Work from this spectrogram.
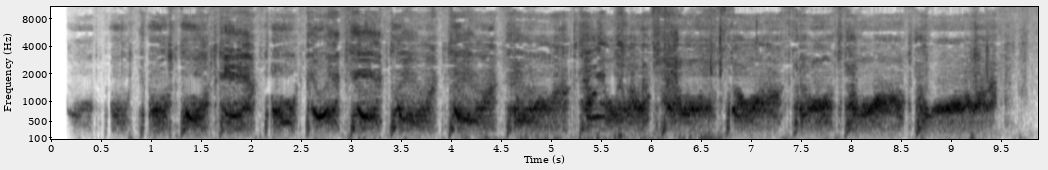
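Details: Peccary grunting in a steady run of about fifteen short, hoarse, rough bursts over ten seconds, each a low guttural pulse separated by brief gaps, with no other clear sounds.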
